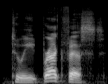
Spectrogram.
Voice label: "to eat breakfast", English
